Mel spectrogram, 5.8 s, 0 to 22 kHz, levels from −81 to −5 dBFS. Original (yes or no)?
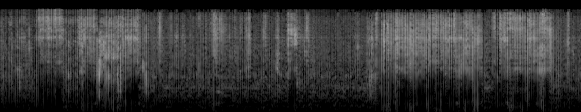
no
